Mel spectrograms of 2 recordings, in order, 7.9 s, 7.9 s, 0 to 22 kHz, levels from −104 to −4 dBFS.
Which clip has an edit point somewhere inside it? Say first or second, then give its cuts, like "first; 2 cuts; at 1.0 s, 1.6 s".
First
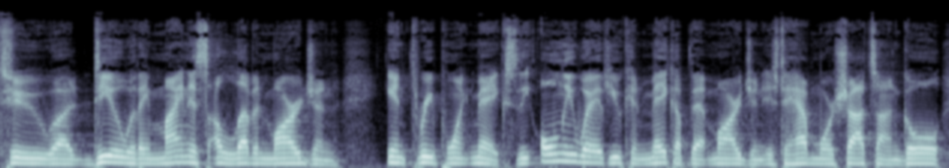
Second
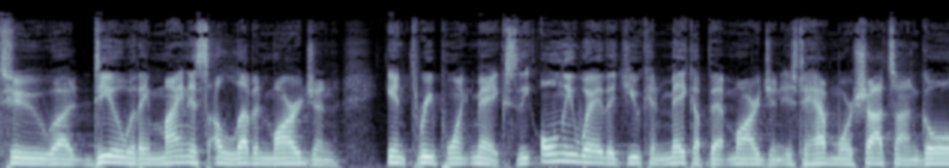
first; 1 cut; at 5.0 s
